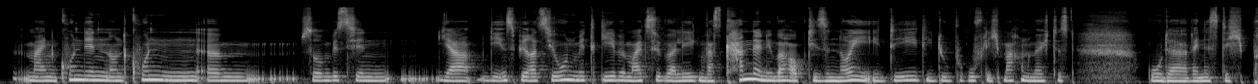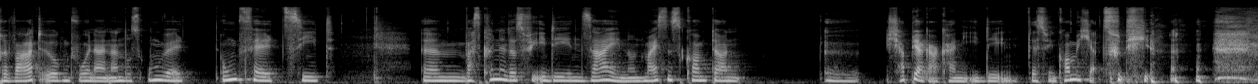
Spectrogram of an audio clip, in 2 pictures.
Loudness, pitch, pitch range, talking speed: -22 LUFS, 175 Hz, 165-195 Hz, 155 wpm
